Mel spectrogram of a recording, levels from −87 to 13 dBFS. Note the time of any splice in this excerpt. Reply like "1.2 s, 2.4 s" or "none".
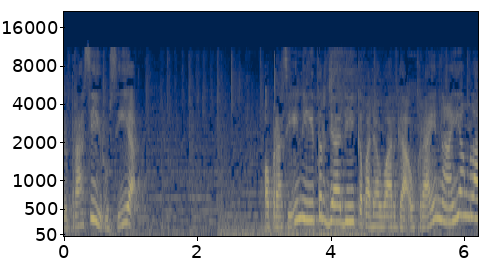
none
